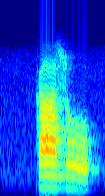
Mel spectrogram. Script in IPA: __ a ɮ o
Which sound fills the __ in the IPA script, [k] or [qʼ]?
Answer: k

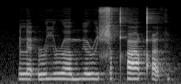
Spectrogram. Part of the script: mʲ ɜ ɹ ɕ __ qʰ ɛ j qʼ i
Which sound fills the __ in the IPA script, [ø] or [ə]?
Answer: ə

